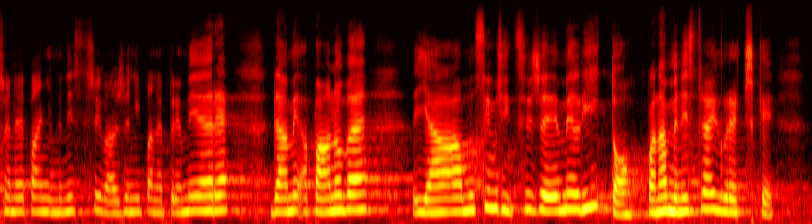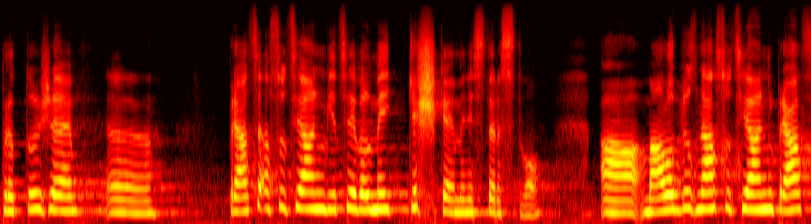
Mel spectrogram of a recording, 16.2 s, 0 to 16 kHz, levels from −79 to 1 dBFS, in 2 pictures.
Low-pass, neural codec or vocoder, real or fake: 14.4 kHz; autoencoder, 48 kHz, 32 numbers a frame, DAC-VAE, trained on Japanese speech; fake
